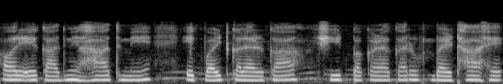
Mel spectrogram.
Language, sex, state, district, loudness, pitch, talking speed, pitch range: Hindi, female, Karnataka, Koppal, -16 LUFS, 205 Hz, 165 wpm, 200-215 Hz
